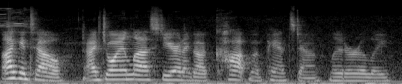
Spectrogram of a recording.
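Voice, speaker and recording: A woman's voice: mid-range voice, normal speed, pushed and bright, slight background noise, lightly acted, rough recording. A woman playing a smug, scheming male investor in a radio drama, speaking in a dry, self-assured, formal manner. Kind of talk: 1950s radio drama acting.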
